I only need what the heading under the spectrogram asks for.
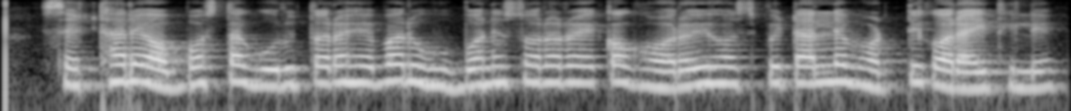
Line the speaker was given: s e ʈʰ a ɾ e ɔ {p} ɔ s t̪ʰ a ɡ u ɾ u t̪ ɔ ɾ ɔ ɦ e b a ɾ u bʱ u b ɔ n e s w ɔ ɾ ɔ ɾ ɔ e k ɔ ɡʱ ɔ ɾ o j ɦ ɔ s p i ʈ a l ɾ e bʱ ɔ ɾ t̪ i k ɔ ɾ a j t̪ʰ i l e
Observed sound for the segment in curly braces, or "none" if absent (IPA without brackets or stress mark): b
